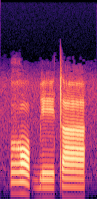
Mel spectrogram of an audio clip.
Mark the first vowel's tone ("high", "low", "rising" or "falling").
falling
